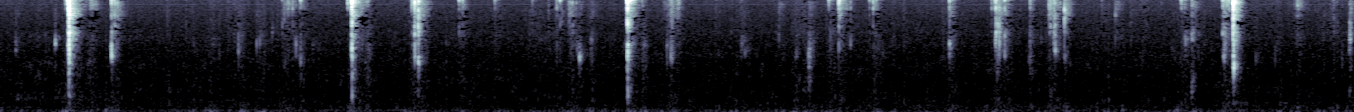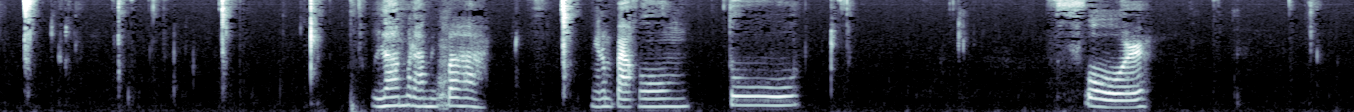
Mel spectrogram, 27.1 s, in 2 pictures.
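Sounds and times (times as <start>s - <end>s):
person chewing lemon slices: 8.0s - 10.8s, 11.8s - 12.6s, 13.3s - 16.8s.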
